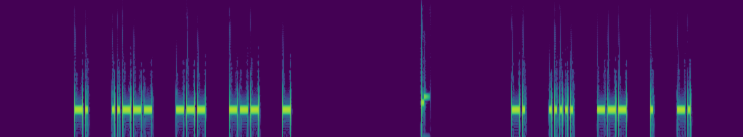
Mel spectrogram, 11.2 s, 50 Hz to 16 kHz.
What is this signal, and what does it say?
Morse code, heard as a keyed tone, about 30 wpm, spaced as for 17 wpm, 700 Hz. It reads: N2OOT N5OEN
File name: Lesson 15g - Number 5 - Call Signs 30wpm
